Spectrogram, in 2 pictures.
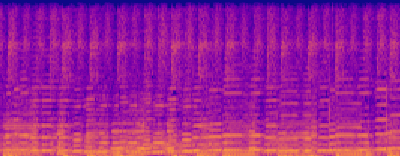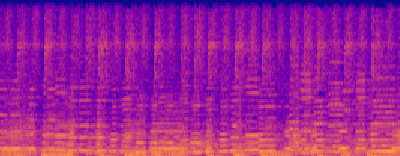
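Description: Accordion playing a lively traditional dance tune, with a melody line over a steady, repeating bass rhythm.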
